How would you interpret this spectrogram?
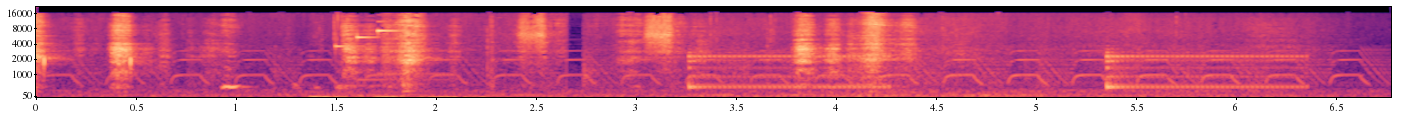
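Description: A police car siren wails in fast, repeating rising-and-falling cycles, loud, with steady blaring horn tones breaking in twice over a busy street background.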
